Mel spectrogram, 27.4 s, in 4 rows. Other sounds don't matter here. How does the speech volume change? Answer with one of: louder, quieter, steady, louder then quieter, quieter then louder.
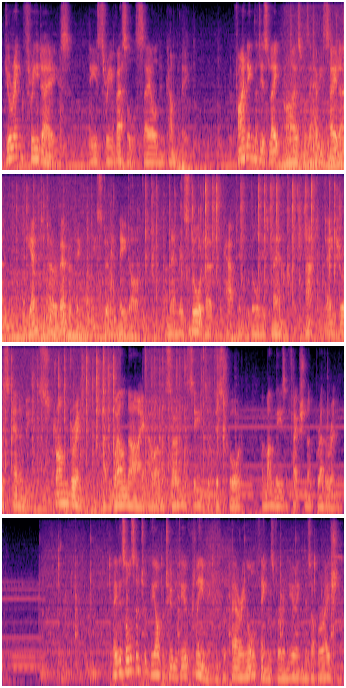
steady.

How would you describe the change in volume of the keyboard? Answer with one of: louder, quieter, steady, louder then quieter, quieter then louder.
louder.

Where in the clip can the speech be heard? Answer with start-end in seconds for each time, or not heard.
0.0-4.0, 4.5-20.4, 22.7-27.3.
